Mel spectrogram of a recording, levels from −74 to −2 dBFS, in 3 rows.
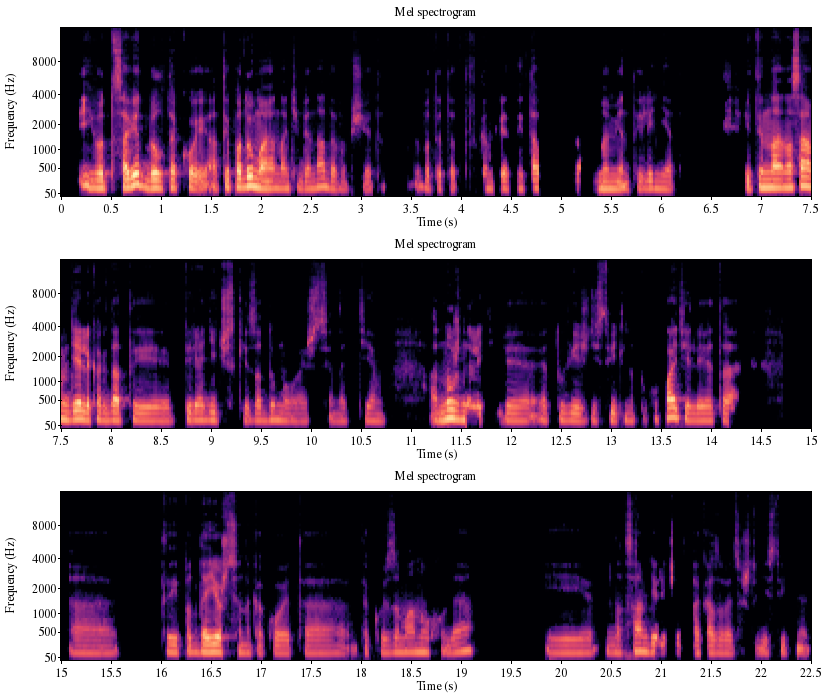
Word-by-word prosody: и 180 - 0
вот 130 -1 +4
совет 170 +6 +9
был 135 0 +7
такой, - - +2
а, - - -3
ты - - +1
подумай, 145 -4 +8
оно 125 0 -2
тебе 125 0 -7
надо 145 -2 -2
вообще 115 0 -10
это? - - -18 0.3
Вот - - -9
этот - - -10 0.2
конкретный 125 0 -7
тов 135 +3 +1 0.4
да - - -5
в 120 - -18
момент 120 0 -2
или 125 +1 -3
нет? 120 -3 -7 0.6
И - - -3
ты - - +1
на 140 0 +7
на 140 - +4
самом 150 -1 +6
деле, 145 -2 +7
когда 130 -1 +2
ты 120 -3 -4
периодически 130 -2 -4
задумываешься 120 -2 -7
над 110 0 -14
тем, 120 -1 -10 0.4
а, 130 - -5
нужно 140 0 +5
ли 120 -1 -2
тебе 125 -2 -7
эту 125 +2 -8
вещь 120 -2 -5
действительно 125 -1 -8
покупать 170 +6 +2
или 125 -1 -2
это 125 -1 -3 0.9
А, 115 -1 -10 0.4
ты 130 -1 -4
поддаёшься 130 0 +2
на 120 -1 -10
какое-то, 115 +1 -9
такую 115 +1 -12
замануху, 130 +1 -7
да? 140 +5 -6 0.7
И 120 0 -8
на 120 -2 -10
самом 140 +1 -2
деле 130 0 -3
часто 135 - -12
оказывается, 115 -1 -7
что - - -10
действительно - - -12
эт - - -21
125 Hz, 165 wpm, -21 LUFS, 120-135 Hz, 0.9 s, совет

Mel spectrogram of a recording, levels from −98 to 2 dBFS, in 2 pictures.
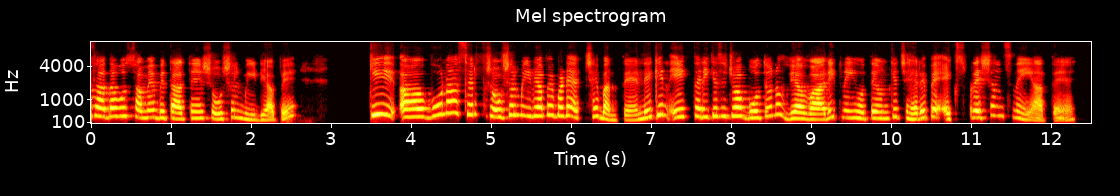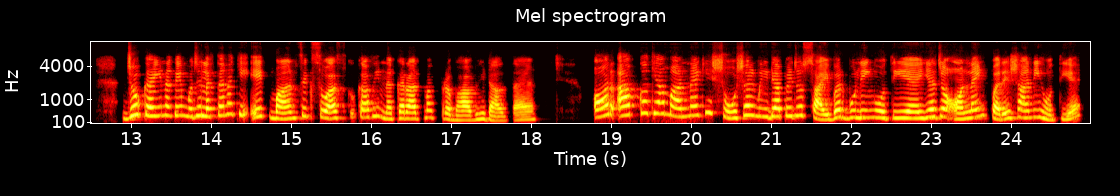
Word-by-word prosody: ज़्यादा 335 -2 +3
वो 345 +1 -1
समय 290 -4 -3
बिताते 260 -2 +1
हैं 260 - -2
सोशल 250 +2 -4
मीडिया 200 -5 -4
पे 350 - -3 1.0
कि 405 +1 +6
अ, - - +2 0.3
वो 375 +3 +1
ना 470 +2 +2
सिर्फ़ 405 -1 -4
सोशल 320 +5 +1
मीडिया 350 -1 +1
पे 385 +1 -2
बड़े 360 0 +2
अच्छे 315 +2 -3
बनते 195 -7 -1
हैं, 190 +2 -5
लेकिन 315 +11 0 0.2
एक 320 0 -3
तरीके 330 +1 0
से 340 - -4
जो 345 +1 0
आप 345 0 +5
बोलते 275 +4 0
हो 360 - -4
ना 415 - -4
व्यावहारिक 240 +3 +4
नहीं 275 -1 -5
होते, 255 +1 +1
उनके 255 +5 -5
चेहरे 265 -3 0
पे 315 - +5
एक्सप्रेशंस 290 +9 -2
नहीं 250 -5 -6
आते - - -6
हैं, - - -8 0.6
जो 380 +9 +4
कहीं 350 0 +3
न 370 - +1
कहीं 370 0 -4
मुझे 335 +2 -1
लगता 335 +1 +1
है 370 - -4
ना 425 - -3
कि 405 +2 -3
एक 335 - -6
मानसिक 260 +8 -1
स्वास्थ्य 260 -2 +3
को - - -14
काफ़ी 300 +3 -2
नकारात्मक 245 +3 0
प्रभाव 185 -4 0
ही 230 - -3
डालता 160 - -3
है। 105 +1 -4 0.8
और 340 +6 +6
आपका 380 +7 +3
क्या 450 -1 0
मानना 335 0 0
है 375 - -1
कि 485 +5 -1
सोशल 335 - 0
मीडिया 330 0 +2
पे 345 - -2
जो 365 +1 -2
साइबर 290 - +2
बुलींग 290 0 -4
होती 270 0 0
है 260 -1 +4
या 290 +4 +2
जो 320 - +5
ऑनलाइन 290 +6 +1
परेशानी 275 +6 +1
होती 215 -1 -5
है, 270 - -2
290 Hz, 185 wpm, -23 LUFS, 250-350 Hz, 1.0 s, कि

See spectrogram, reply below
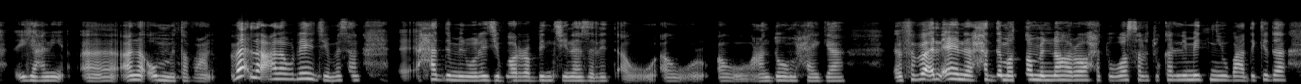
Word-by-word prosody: يعني 180 0 -2 0.2
آآ 155 +2 -2
أنا 210 0 +2
أم 190 -3 0
طبعًا 160 -3 -8 0.2
باقلق 345 -3 +8
على 255 0 +5
ولادي 245 -5 -1
مثلًا، 195 +2 -6 0.4
آآ - - -10
حد 225 -2 +1
من 195 -2 0
ولادي 190 +1 +1
برّا، 185 0 -1
بنتي 185 +1 -3
نزلت 175 -1 -3
أو - - -9
أو 160 -1 -10 0.2
أو 165 0 -8
عندهم 180 +2 -3
حاجة، 170 0 -4 0.6
فأبقي 230 +3 +6
قلقانة 240 -1 +6
لحد 215 +1 +2
ما 205 -1 +4
أتطمن 220 +1 +1
إنها 205 0 +3
راحت 205 -1 -1
ووصلت 195 +1 -2
وكلمتني 210 +1 -2
وبعد 195 -2 -3
كده 205 0 -2
195 Hz, 145 wpm, -23 LUFS, 180-210 Hz, 0.6 s, باقلق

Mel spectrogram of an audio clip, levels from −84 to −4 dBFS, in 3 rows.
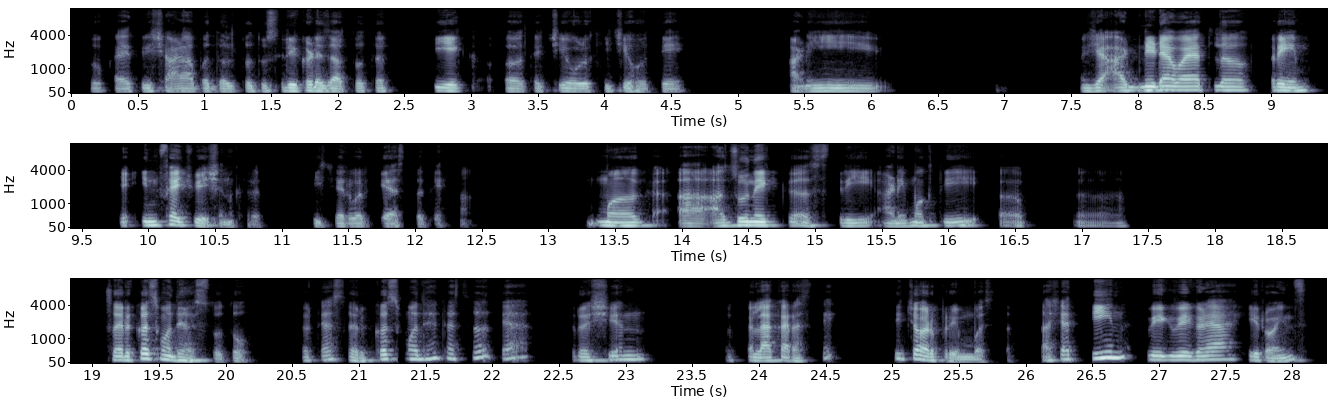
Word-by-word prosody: तो 100 - -10
काहीतरी 100 +3 -5
शाळा 105 -2 -4
बदलतो 100 +2 -4
दुसरीकडे 115 +1 +2
जातो 100 -1 -1
तर 105 - -3
ती 115 0 -2
एक 110 0 -1 0.2
अ, 100 -2 -3
त्याची 105 +2 -7
ओळखीची 105 +2 -3
होते. 95 -1 -7 0.8
आणि 105 0 -2 1.5
म्हणजे 110 +2 0
आडनिड्या 130 +5 +6
वयातलं 140 -1 +4 0.2
प्रेम, 125 -2 +5 0.6
हे - - -2
इन्फॅच्युएशन 135 0 +3
खरंतर, - - -17 0.4
टीचरवरती 100 -1 -6
असतं - - -8
ते. - - -17
हां. - - -26 1.0
मग 120 0 +3 0.2
अ, - - -3 0.3
अजून 135 +3 +5
एक 130 -1 +4
अ, 120 - -1
स्त्री 115 -2 -4
आणि 105 -1 -3
मग 120 0 -2
ती 125 +2 -2 0.2
अ, - - -12 0.5
अ - - -12 2.1
सर्कसमध्ये 145 -1 +4
असतो 125 -5 -3
तो. - - -10 0.4
तर 125 - -7
त्या 155 +2 -4
सर्कसमध्ये 175 - -1
त्याचं 195 +8 -4
त्या 220 +7 -5 0.4
रशियन 150 +6 -1 0.8
कलाकार 120 -1 +3
असते, 115 +3 -7 0.5
तिच्यावर 180 -7 +4
प्रेम 90 -2 -1
बसतं. 85 -2 -8 0.3
अशा 150 +6 -1
3 220 +7 +6 0.2
वेगवेगळ्या 150 +1 +4 0.2
हिरोइन्स 125 +1 -2
120 Hz, 115 wpm, -25 LUFS, 105-145 Hz, 2.1 s, आडनिड्या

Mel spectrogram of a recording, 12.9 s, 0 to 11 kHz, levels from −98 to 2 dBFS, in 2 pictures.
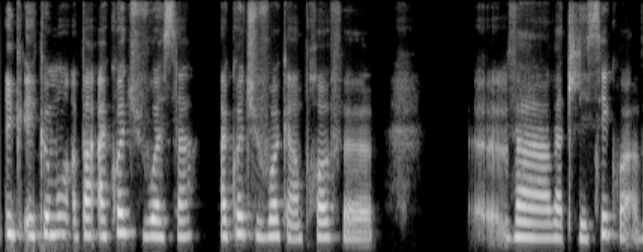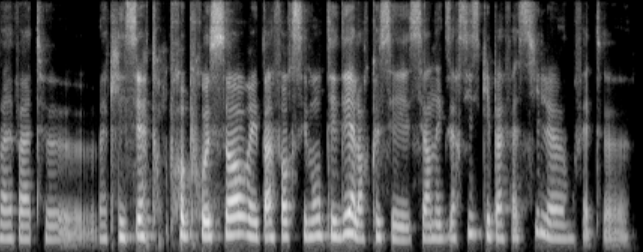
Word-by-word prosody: Et 245 -1 +3
c - - -8
et 225 0 0
comment, 235 +1 +1
à 215 - -6
pas 225 +1 +3
à 215 - +3
quoi 260 +4 +4
tu 255 -4 -7
vois 210 0 +3
ça? 210 +1 -2 0.3
À 210 - +2
quoi 240 +3 +1
tu 235 -2 -4
vois 215 +1 0
qu'un 180 -4 -5
prof, 200 +1 -2
heu, 90 -1 -3 1.0
heu, - - -9
va 195 -2 +2
va 190 0 -2
te - - -4
laisser, 190 +5 -2
quoi? 235 - -6
Va 185 -1 -5
va 180 -1 -4
te 175 0 -10 0.2
va 185 0 -9
te 175 - -6
laisser 200 +2 +5
à - - +2
ton 205 - -10
propre 215 -2 +3
sort 225 +2 +7
et 205 - +2
pas 200 - +2
forcément 205 +1 +1
t'aider 215 +3 +3
alors 190 -7 +3
que 205 - -2
c'est 180 -4 -2
c'est 175 - -1
un 180 +1 -4
exercice 195 +6 -5
qui 225 - -3
est - - -9
pas 195 -1 -1
facile, 245 +5 -4
heu, 190 -1 -2
en - - -16
fait, - - -13
heu - - -12
210 Hz, 240 wpm, -20 LUFS, 190-225 Hz, 1.0 s, sort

